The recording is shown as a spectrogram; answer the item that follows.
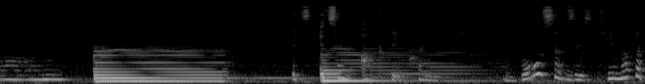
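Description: Piano keys played: one low note held for just over a second and then released, cutting off sharply, then after a short gap a low bass note sounded together with higher notes, fading away over about two seconds.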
